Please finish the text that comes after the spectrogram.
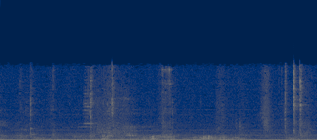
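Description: Pigeons with a strong build, kept as a hobby flock, coo softly in soft repeated calls over steady background noise, with occasional chirps higher up and no voices.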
